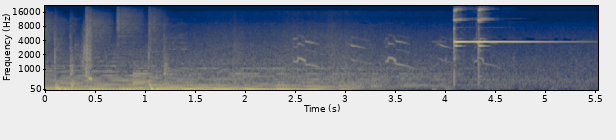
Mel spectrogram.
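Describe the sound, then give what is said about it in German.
A bicycle bell on a rental bike from the bike station in front of a tourist information office rings with a bright double ding and a long fading tone, preceded by low rumbling and a few faint chirps like birds in open outdoor air. “So klingen die Fahrräder, die von der Radstation vor unserer Touristinformation stehen.”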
